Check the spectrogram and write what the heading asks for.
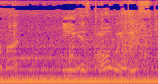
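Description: A vehicle engine runs steadily with a loud, even low hum while the vehicle moves, and a voice with gliding pitch sounds over it.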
